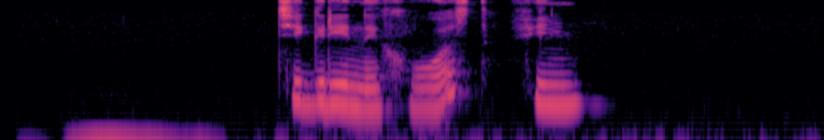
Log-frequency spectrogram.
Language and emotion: Russian, neutral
